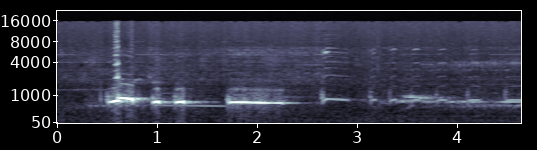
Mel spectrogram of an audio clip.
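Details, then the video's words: Bangkok zebra dove singing freely as a lure: a sharp rising note, two clipped coos and a long steady coo, then softer repeated coos from neighbouring doves. "Perkutut Bangkok Gacor Suara Santai tapi Merdu Pancingan"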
